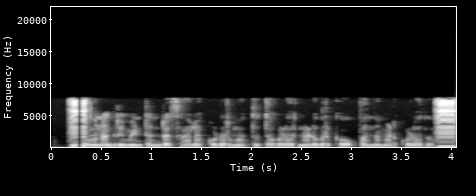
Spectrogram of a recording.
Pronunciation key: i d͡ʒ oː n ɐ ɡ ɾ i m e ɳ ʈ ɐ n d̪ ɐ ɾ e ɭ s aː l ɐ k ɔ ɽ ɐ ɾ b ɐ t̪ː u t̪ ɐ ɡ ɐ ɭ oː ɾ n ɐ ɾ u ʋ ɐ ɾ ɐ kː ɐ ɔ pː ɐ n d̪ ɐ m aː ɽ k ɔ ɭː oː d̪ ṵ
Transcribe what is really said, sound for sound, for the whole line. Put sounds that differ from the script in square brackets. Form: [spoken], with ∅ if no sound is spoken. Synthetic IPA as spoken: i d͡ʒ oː n ɐ ɡ ɾ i m e ɳ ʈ ɐ n d̪ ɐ ɾ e [∅] s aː l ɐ k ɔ ɽ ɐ ɾ [m] ɐ t̪ː u t̪ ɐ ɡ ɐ ɭ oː ɾ n ɐ [ɽ] u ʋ ɐ ɾ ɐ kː ɐ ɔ pː ɐ n d̪ ɐ m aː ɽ k ɔ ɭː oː d̪ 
